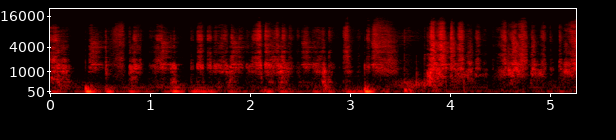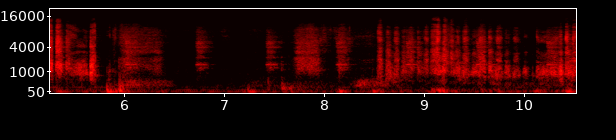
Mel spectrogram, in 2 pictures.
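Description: Fast cursive writing with a black fineliner pen in an open grid-paper notebook on a desk, the pen tip scratching across the paper. Quiet, bright, papery scratches come in quick uneven bursts with short pauses between strokes, plus occasional soft low thumps.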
